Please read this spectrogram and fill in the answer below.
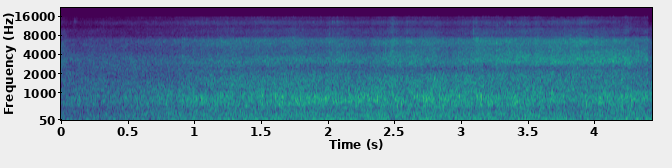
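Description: Heavy rain pouring on a city street, a steady hiss with a low rumble of wind on the microphone, growing slightly louder.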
